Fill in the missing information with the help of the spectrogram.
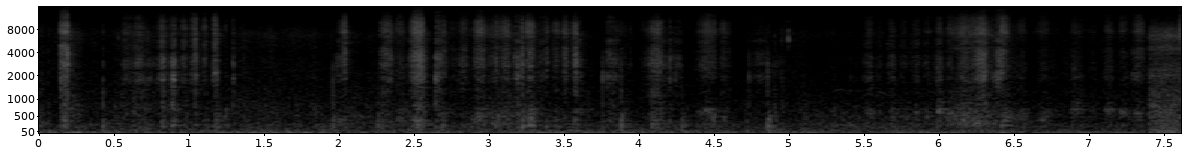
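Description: Soft pastel stick scratching across a painted surface in faint, short, irregular strokes as marks are laid down.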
